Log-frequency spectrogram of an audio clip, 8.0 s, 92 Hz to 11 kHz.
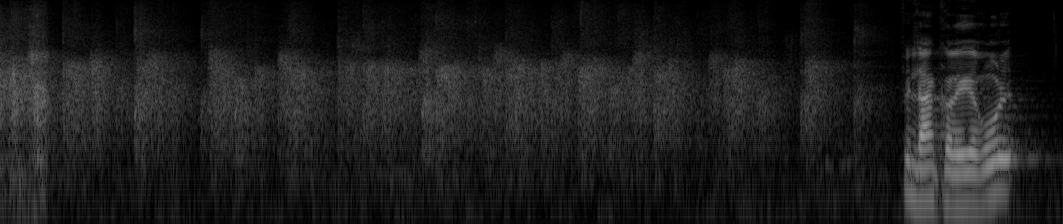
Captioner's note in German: Beifall CDU und BÜNDNIS 90/DIE GRÜNEN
